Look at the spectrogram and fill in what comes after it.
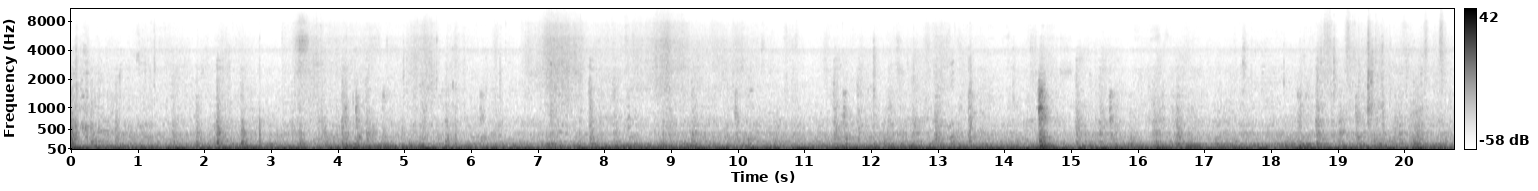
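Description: Train running, recorded from on board: a steady low rumble with scattered clicks and knocks from the wheels on the track, and one sharper knock about two-thirds of the way through.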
